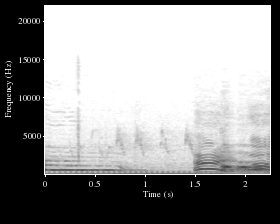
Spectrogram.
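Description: Dog howling: a long, steady howl that fades about a second in, then a second howl starting near the end that rises and falls in pitch.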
